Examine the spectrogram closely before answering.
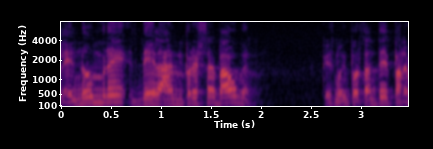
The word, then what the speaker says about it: Vaughan: You spell the word Vaughan, V-A-U-G-H-A-N. ¿Y cómo se pronuncia en realidad? No se dice Vaughan, aunque aquí sí. Se dice Vaughan. Vaughan? Vaughan, así.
